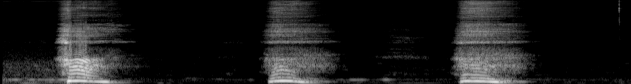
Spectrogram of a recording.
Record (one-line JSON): {"exhalation_length": "6.3 s", "exhalation_amplitude": 32768, "exhalation_signal_mean_std_ratio": 0.42, "survey_phase": "beta (2021-08-13 to 2022-03-07)", "age": "65+", "gender": "Male", "wearing_mask": "No", "symptom_cough_any": true, "symptom_runny_or_blocked_nose": true, "symptom_sore_throat": true, "symptom_fever_high_temperature": true, "smoker_status": "Never smoked", "respiratory_condition_asthma": false, "respiratory_condition_other": false, "recruitment_source": "Test and Trace", "submission_delay": "2 days", "covid_test_result": "Positive", "covid_test_method": "LFT"}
